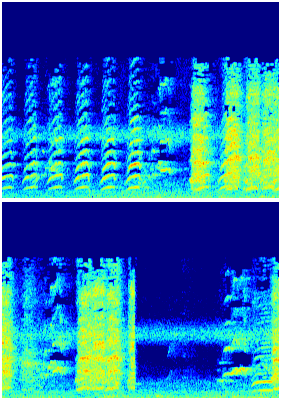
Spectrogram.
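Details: Two visiting lorikeets in a backyard at lunchtime give quick arched notes in a regular run, then harsher broadband bursts, followed by near quiet with a steady high tone.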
